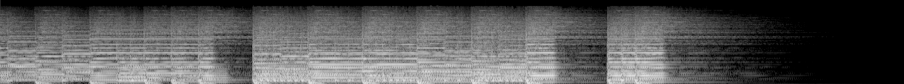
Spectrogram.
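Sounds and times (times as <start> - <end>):
happy marching band playing: 0.1 - 6.8.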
